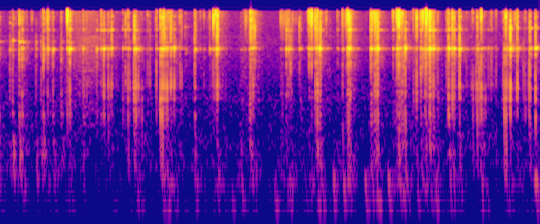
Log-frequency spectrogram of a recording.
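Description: A hobnail glass reed diffuser bottle with wooden reeds is held and then set on a table while long nails rapidly tap and scratch its textured glass. The result is a quick run of light, bright clicks and scrapes, with a faint, steady high glassy tone running through them.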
